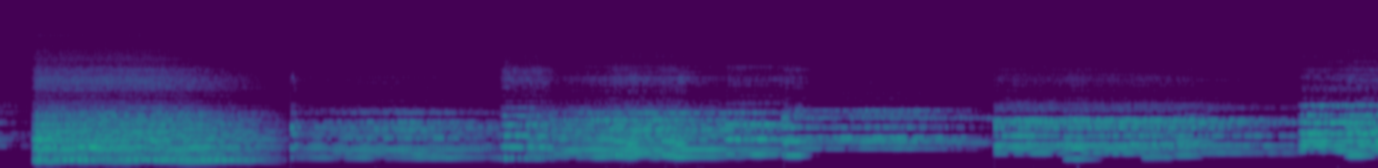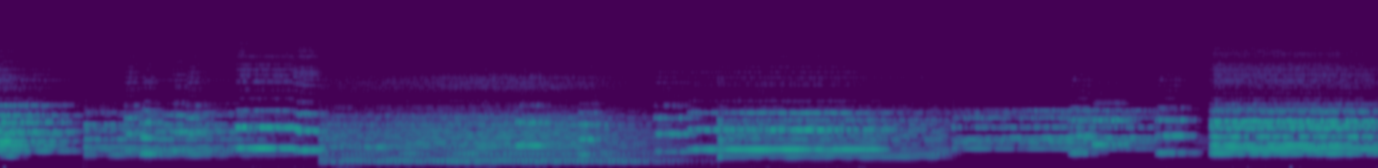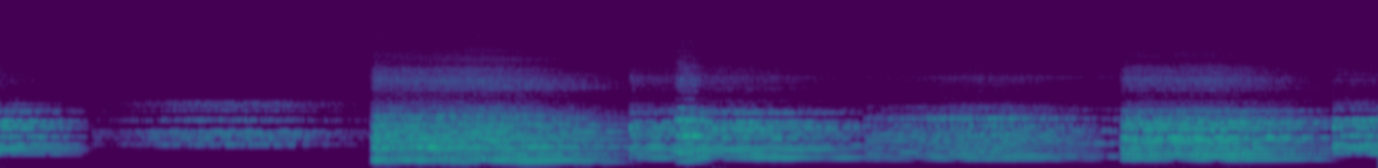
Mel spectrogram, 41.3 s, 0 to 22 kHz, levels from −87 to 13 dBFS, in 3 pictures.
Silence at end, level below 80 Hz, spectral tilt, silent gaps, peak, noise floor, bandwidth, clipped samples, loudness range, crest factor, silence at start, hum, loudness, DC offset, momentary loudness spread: 0 s; under -90 dBFS; -7 dB/octave; none; -22 dBFS; -70 dBFS; 9.8 kHz; under 0.1%; 7 LU; 18 dB; 0 s; none; -40 LUFS; under 0.1%; 16 LU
